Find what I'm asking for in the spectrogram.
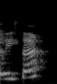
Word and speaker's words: Liisa: I'm the other Lisa, and it's not a typo. First name is spelled L-I-I-S-A, so that's how you'll, it's two I's here.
